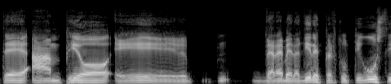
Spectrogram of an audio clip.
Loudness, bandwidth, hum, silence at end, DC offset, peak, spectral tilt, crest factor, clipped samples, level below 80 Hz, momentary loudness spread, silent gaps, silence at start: -16 LUFS; 14 kHz; none; 0 s; under 0.1%; 0 dBFS; -5.5 dB/octave; 16 dB; under 0.1%; -38 dBFS; 16 LU; none; 0.05 s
